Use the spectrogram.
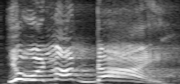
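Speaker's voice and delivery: loud, high, slow proclamation; bold prophetic decree. Acted. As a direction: declare it like a prophet.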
